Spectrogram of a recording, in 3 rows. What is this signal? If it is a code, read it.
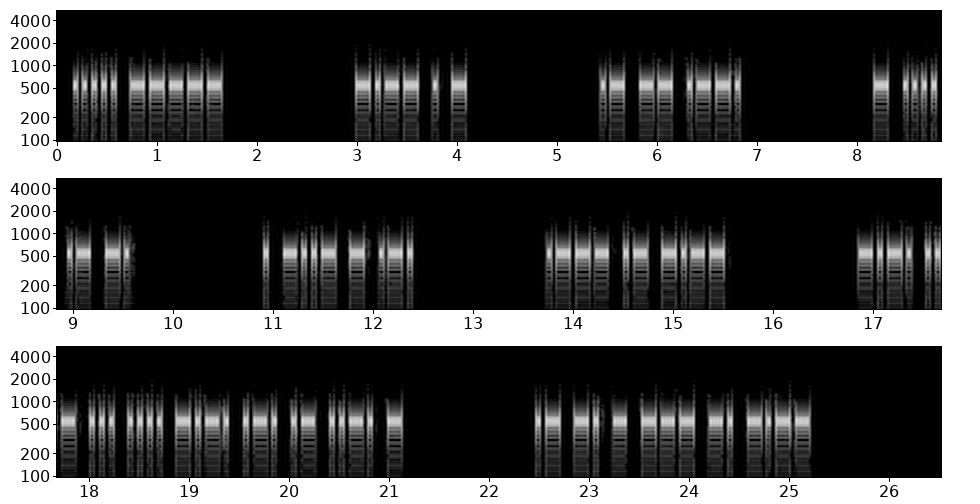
Morse code, heard as a keyed tone, about 25 wpm, 550 Hz. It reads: 50 YET AMP THAN EXTR JAY CUSHCRAFT ANTONY
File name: Ultimate Word List / 25WPM Ultimate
